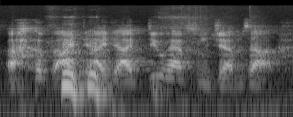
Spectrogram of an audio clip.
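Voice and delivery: a sheepish laugh through the words. Real, not acted. Laughing at his own early episodes while telling the host. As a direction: chuckle while admitting it.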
